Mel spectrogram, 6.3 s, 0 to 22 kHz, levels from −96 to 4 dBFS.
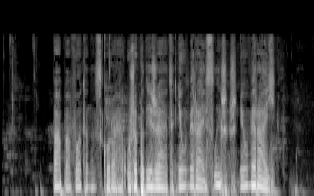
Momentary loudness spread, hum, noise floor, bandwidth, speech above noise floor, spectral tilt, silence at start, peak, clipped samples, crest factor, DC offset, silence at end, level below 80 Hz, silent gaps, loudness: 11 LU; none; -58 dBFS; 11.5 kHz; 41 dB; -7 dB/octave; 1.05 s; 0 dBFS; under 0.1%; 18 dB; under 0.1%; 0.75 s; -30 dBFS; none; -19 LUFS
